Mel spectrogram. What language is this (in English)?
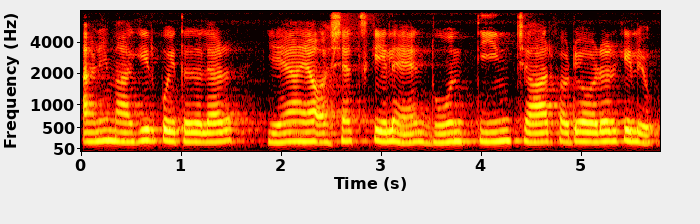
Konkani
